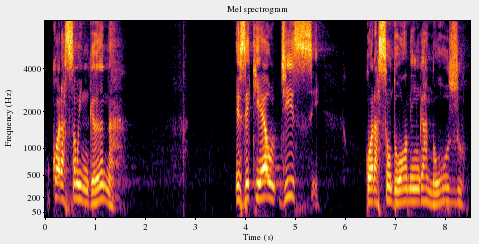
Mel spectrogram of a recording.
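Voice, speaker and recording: A man with a Brazilian Portuguese accent preaching a sermon as pastor in a church, with emphatic, sudden loud high outbursts. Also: slow, pauses often, long reverb tail. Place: church hall.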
